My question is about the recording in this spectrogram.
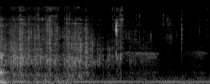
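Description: Small hard-plastic Lego minifigure pieces clattering and rattling as a hand rakes through a loose pile of them, with one sharp click a little after a second in, then quieter.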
